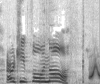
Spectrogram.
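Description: A young child talking in a high voice; the last word is drawn out and falls in pitch.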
